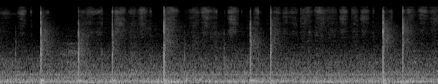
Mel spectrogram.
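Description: Chalk writing on a blackboard: a string of sharp, irregular taps and short scratches as the chalk strikes and drags across the board, over a steady faint hum.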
